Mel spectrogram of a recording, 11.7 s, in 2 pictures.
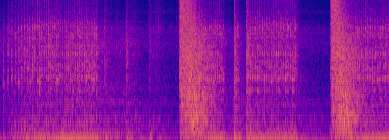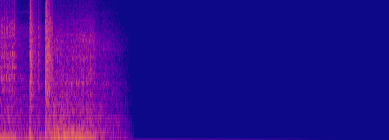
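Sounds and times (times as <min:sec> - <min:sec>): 
cartoon old car engine false starts: 0:00.0 - 0:07.8.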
